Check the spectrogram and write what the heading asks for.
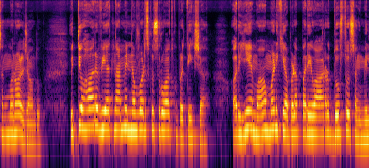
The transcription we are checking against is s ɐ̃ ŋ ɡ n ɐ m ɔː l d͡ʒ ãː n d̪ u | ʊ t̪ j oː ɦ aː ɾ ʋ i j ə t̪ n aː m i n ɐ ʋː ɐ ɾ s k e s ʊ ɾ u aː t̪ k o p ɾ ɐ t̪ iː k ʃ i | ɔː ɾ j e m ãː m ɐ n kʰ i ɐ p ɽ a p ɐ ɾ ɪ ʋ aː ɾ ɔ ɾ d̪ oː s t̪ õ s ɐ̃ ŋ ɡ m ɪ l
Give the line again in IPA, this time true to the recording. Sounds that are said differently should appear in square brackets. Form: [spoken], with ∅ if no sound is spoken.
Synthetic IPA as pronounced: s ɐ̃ ŋ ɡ [m] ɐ [n] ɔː l d͡ʒ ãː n d̪ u | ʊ t̪ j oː ɦ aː ɾ ʋ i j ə t̪ n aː m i n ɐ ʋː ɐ ɾ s k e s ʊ ɾ u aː t̪ k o p ɾ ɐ t̪ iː k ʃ [a] | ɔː ɾ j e m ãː m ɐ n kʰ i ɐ p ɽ a p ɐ ɾ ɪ ʋ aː ɾ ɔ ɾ d̪ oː s t̪ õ s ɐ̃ ŋ ɡ m ɪ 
